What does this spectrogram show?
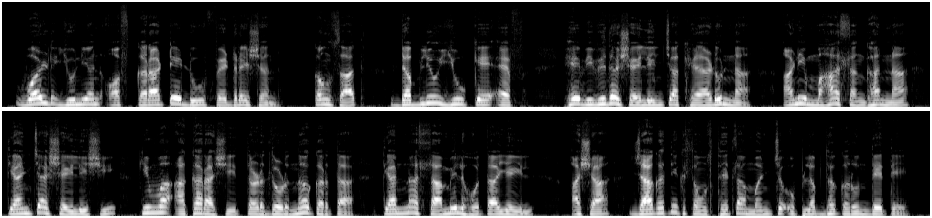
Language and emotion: Marathi, neutral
